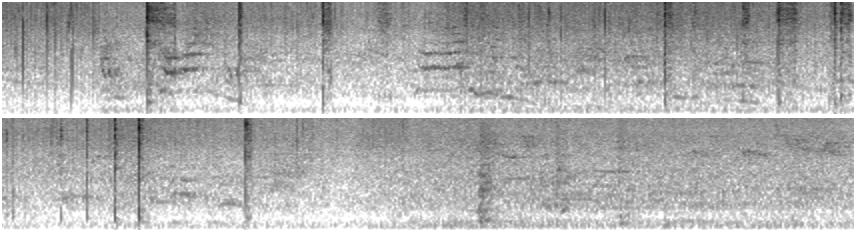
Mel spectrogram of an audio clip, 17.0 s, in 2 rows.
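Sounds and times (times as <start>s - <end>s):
onions sizzling in hot oil: 0.0s - 17.0s
metal spatula scraping pan: 1.4s - 10.3s, 10.9s - 11.2s.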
